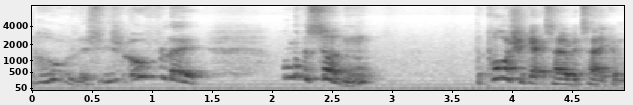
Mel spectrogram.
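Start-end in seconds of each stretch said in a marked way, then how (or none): 0.0-1.4 put-on contented old man. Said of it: "and he's thinking".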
